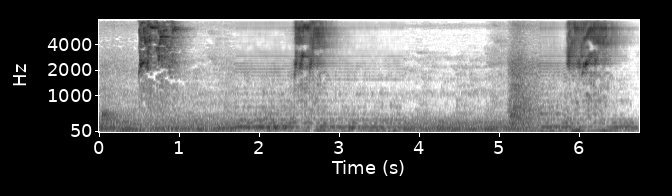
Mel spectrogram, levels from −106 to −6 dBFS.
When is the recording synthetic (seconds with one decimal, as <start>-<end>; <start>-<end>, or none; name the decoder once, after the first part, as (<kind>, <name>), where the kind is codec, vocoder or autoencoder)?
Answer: 1.7-3.8 (vocoder, BigVGAN v2); 5.5-6.8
